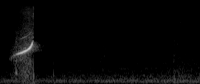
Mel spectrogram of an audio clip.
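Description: A man whistles one short upward-gliding note, about a quarter of a second long, just after the start. After it there is only faint room tone with a low hum.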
